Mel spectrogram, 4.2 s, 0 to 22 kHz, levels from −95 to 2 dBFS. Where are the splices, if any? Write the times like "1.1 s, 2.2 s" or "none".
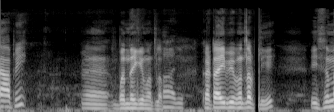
3.2 s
